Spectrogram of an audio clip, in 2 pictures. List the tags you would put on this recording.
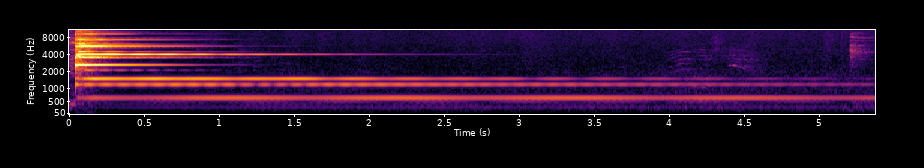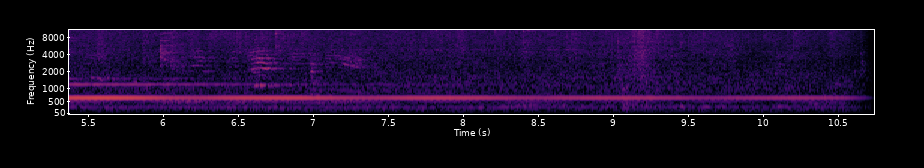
Instrument samples > Percussion
bells bell church orthodox

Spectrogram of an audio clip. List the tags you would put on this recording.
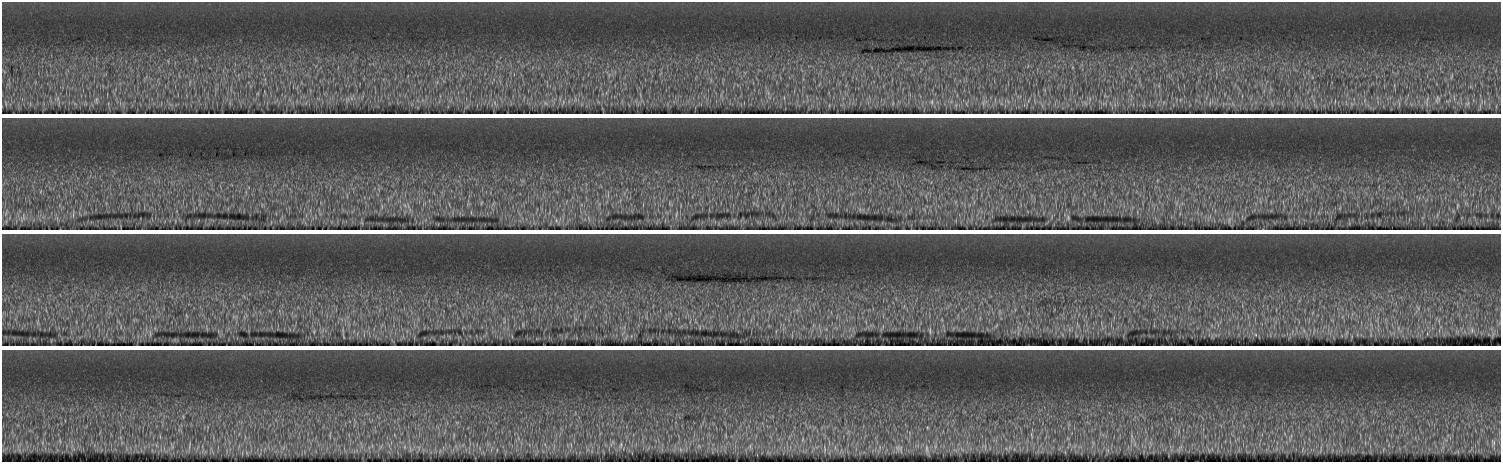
Soundscapes > Nature
phenological-recording raspberry-pi soundscape artistic-intervention Dendrophone weather-data alice-holt-forest natural-soundscape data-to-sound nature modified-soundscape field-recording sound-installation

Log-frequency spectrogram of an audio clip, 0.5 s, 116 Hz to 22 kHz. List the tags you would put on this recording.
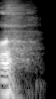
Speech > Solo speech
2025 Adult arh Calm FR-AV2 Generic-lines hurt Hypercardioid july Male mid-20s MKE-600 MKE600 pain Sennheiser Shotgun-mic Shotgun-microphone Single-mic-mono Tascam VA Voice-acting

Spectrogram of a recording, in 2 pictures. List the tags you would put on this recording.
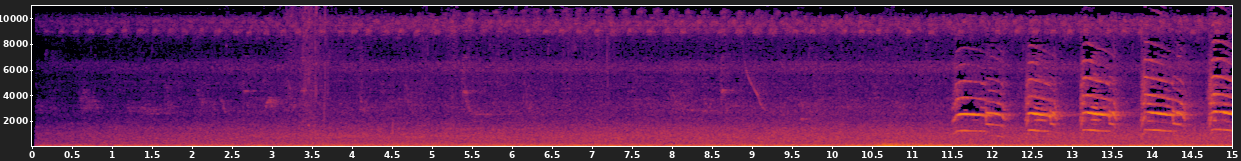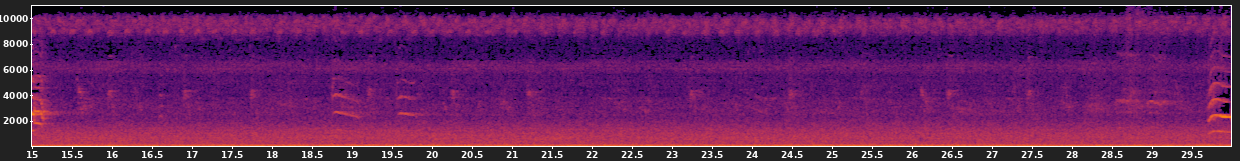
Sound effects > Animals
birds bird field-recording predator prey aviary scream

